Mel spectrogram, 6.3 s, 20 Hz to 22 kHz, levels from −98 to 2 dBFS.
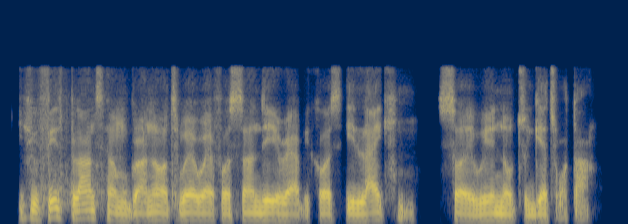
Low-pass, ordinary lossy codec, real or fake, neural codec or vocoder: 7.2 kHz; none; fake; codec, 16 kHz in and 24 kHz out, 1 kbps, XY-Tokenizer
